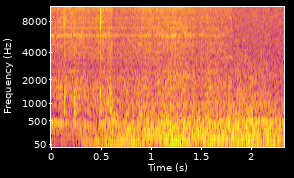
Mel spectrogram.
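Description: Steady low hum under a faint even background noise, with a few faint ticks near the start.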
